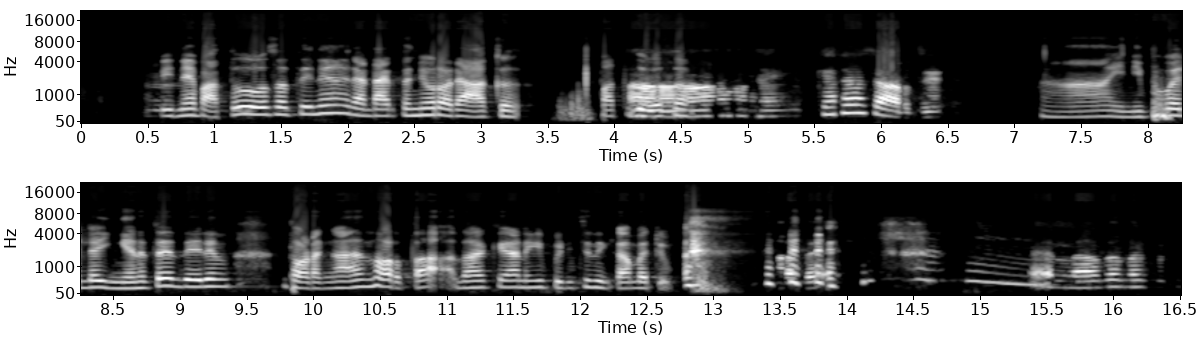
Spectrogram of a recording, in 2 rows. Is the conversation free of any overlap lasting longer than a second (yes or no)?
yes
